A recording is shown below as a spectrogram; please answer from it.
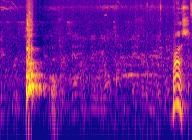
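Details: Pet dog barking at another household dog: one loud, harsh bark near the start and a higher, whining bark near the end, while a person talks to the dogs and asks for a paw shake.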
